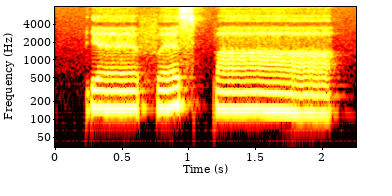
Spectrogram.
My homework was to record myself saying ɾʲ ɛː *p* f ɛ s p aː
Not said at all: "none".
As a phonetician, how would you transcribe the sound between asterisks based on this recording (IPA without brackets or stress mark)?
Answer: none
